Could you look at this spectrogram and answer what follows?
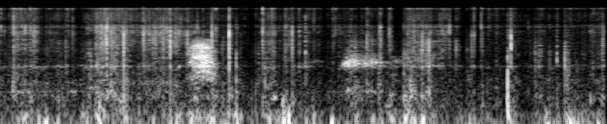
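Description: Rustling and tearing from hands working with food close to the microphone, with scattered small crackles and a brief brighter sound about two seconds in.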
